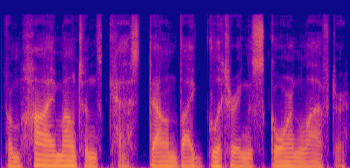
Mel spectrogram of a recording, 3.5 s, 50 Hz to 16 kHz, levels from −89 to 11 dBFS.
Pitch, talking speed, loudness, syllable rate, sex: 95 Hz, 155 wpm, -19 LUFS, 3.8 syllables/s, male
